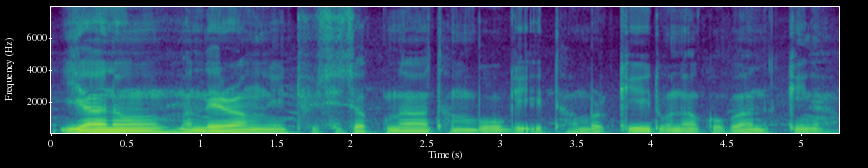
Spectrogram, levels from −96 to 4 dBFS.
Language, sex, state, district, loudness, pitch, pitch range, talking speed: Garo, male, Meghalaya, West Garo Hills, -19 LUFS, 100 Hz, 90-110 Hz, 90 wpm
